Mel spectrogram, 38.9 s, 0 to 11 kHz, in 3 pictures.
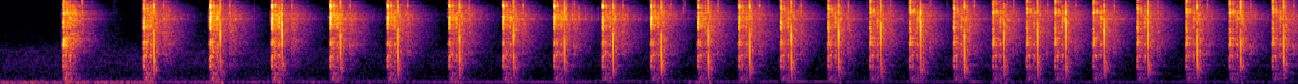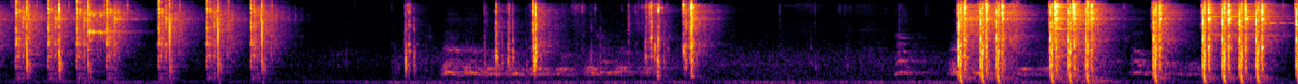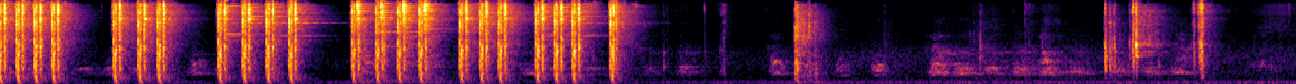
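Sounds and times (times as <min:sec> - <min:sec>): airsoft rifle shots: 0:00.6 - 0:16.0, 0:22.6 - 0:32.5, 0:33.9 - 0:34.3
airsoft rifle rapid bursts: 0:00.7 - 0:15.8, 0:22.6 - 0:32.4.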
